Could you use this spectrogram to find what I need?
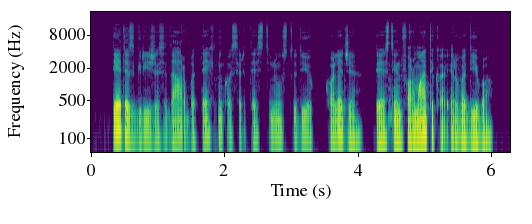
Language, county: Lithuanian, Šiauliai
